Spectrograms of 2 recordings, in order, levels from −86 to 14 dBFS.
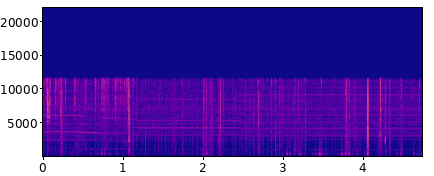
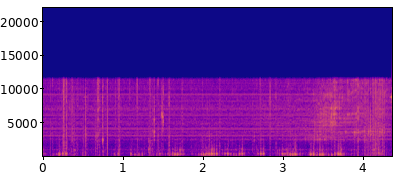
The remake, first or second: second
